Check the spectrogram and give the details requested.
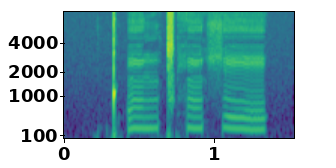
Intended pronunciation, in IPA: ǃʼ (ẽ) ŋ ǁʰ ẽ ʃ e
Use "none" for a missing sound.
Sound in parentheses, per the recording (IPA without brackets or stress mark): ẽ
